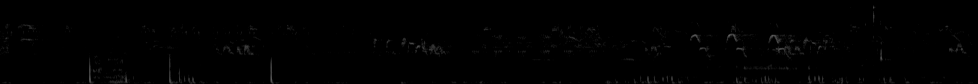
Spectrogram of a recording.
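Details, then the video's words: Morning chorus of many birds in a garden setting. Overlapping high chirps, trills and whistles blend into a busy, distant wash. A few sharp clicks and low rumbling background noise are also heard. "morning in nature and birds sounds"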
